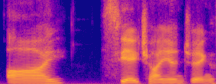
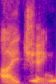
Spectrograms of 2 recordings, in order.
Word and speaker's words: I Ching: Well, all of Feng Shui is based on the I Ching, and that's spelled I-CHING. So, people often say the I Ching, but it's pronounced the I Ching.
